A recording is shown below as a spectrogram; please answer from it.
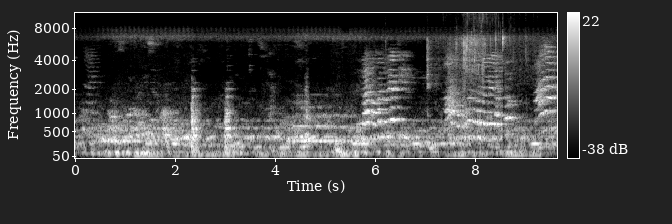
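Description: Tomato chops drop into hot oil one by one and fry with a continuous watery sizzle and crackle, under a voice talking throughout.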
